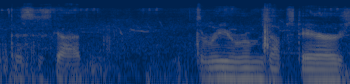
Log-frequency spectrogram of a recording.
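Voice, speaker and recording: A soft-spoken man is heard with audible room echo and noticeable background noise. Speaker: hiker vlogger. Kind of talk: casual vlog narration. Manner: soft-spoken, talking low.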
